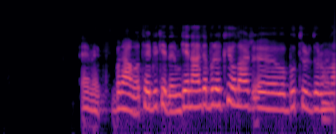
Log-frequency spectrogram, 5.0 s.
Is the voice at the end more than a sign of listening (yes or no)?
no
